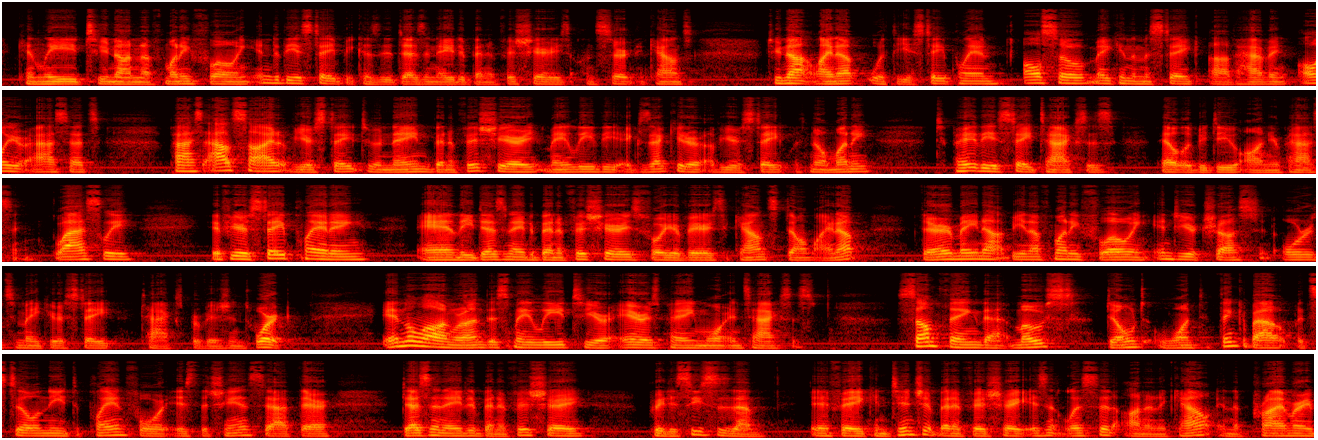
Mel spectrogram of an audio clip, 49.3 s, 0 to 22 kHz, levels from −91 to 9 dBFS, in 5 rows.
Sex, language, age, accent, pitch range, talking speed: male, English, 30-49, American, 105-130 Hz, 180 wpm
